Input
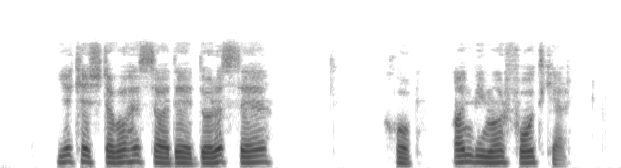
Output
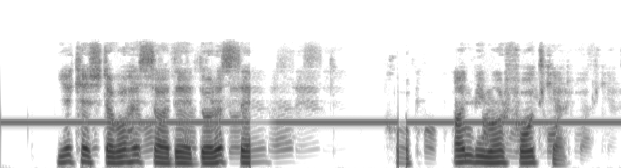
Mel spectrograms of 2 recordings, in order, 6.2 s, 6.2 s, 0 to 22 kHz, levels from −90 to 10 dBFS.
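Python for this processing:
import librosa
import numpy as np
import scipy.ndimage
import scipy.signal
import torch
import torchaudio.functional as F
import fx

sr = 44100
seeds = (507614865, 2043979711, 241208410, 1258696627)

y = x + 10.0 ** (-38.0 / 20.0) * np.sin(2.0 * np.pi * 1100.0 * np.arange(len(x)) / sr)
y = fx.echo_stepped(y, sr, ms=272, hz=930.0, octaves=1.4, feedback_pct=70, wet_db=-11.5)
y = fx.gate_flip(y, sr, shuts_db=-17.0, range_db=-24, at=(2.49, 4.06))
y = y * librosa.db_to_amplitude(4.5)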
